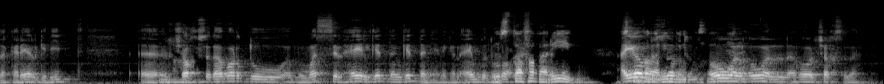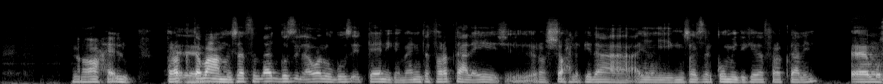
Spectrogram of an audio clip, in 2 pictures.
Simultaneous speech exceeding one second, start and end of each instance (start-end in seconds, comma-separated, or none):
6.2-7.6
